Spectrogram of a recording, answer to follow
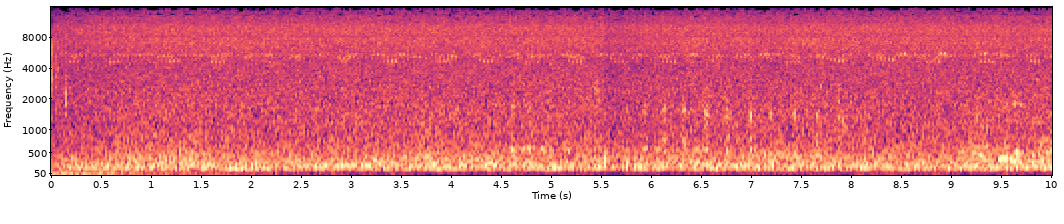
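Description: Crickets chirping in a steady run of short, evenly spaced high chirps, over a constant background hiss.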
